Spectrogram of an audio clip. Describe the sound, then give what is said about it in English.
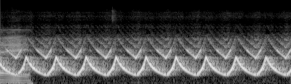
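A loud megaphone siren blares, whooping in a fast, steady rising-and-falling yelp about three times per second, with no talking over it. “He's gonna grab that megaphone and start freaking screaming over the microphone.”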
